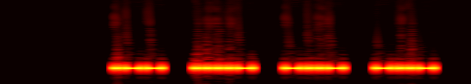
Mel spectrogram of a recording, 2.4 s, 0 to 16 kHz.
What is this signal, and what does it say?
Morse code, heard as a keyed tone, about 44 wpm, spaced as for 32 wpm, 700 Hz. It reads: W4XX
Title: USA Call Signs - 4 Characters - 2x Character Spacing - 45wpm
